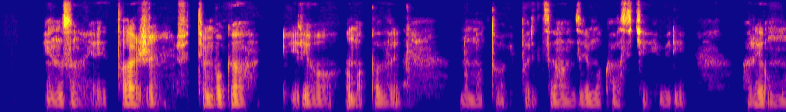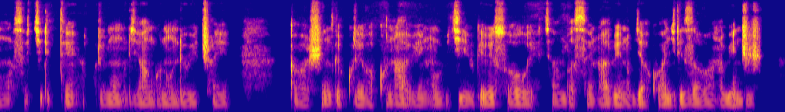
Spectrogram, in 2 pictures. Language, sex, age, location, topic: Kinyarwanda, male, 25-35, Musanze, finance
